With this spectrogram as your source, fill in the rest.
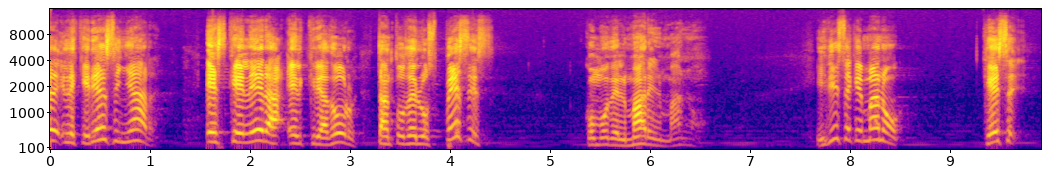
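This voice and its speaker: A man's voice: high voice, bright, forceful tone. A man preaching a sermon in a church, fervent, calling his listeners brother again and again.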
